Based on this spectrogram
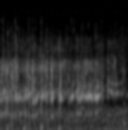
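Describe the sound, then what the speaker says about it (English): Wine is poured into a glass in a short, faint gurgling stream that lasts about two seconds. "Being proactive by pouring the wine without me having to even ask."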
